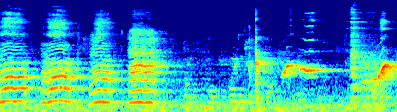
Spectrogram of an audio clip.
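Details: A green parrot speaking Bengali phrases, including "Allah" and words announcing that guests have come. Nasal syllables rich in harmonics are followed by a rising whistle and a sharp, high squeak at the end, indoors.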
